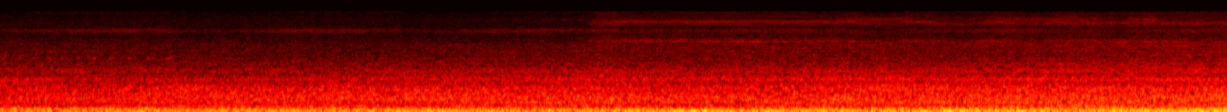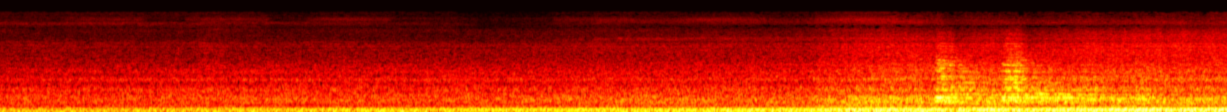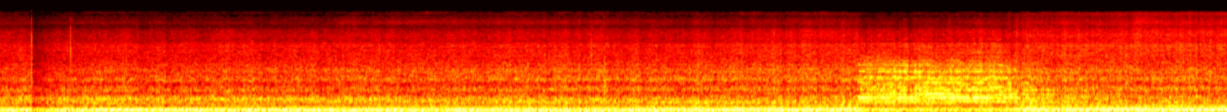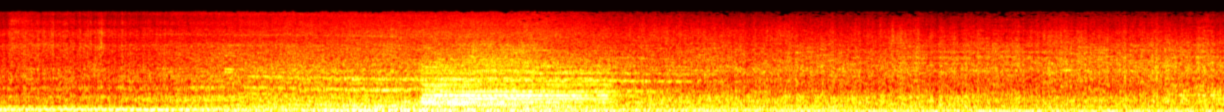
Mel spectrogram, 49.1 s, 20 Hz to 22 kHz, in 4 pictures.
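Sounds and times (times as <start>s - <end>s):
diesel locomotive engine rumble: 0.0s - 49.0s
locomotive air horn blasts: 21.6s - 23.3s, 33.1s - 35.1s, 39.0s - 43.7s.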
